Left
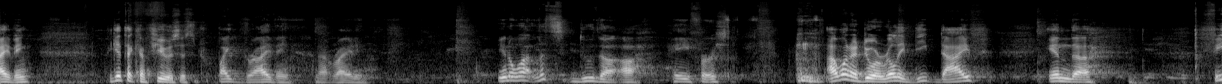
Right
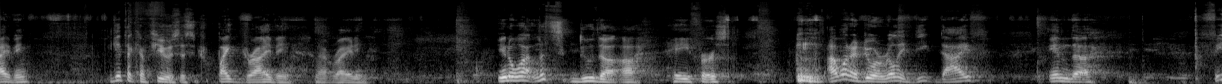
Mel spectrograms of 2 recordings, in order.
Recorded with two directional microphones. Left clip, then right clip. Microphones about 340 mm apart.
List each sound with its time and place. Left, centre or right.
0.0 s a man's voice: left
2.0 s speech: centre
2.6 s a man's voice: centre
4.9 s a man's voice: centre
5.4 s a man's voice: centre
7.0 s a man's voice: centre
8.3 s a man's voice: left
